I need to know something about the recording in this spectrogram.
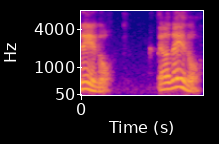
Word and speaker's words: dedo: for this row El dedo so again you want to make that D nice and soft sounding El dedo the accent goes or the emphasis goes on this first syllable though we use this all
